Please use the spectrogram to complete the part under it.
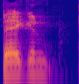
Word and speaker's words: Begin: Begin? – Rhymes with Reagan. – Oh, yeah, it makes more sense. Begin, Begin, Reagan, Palestine, terror on the airline.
